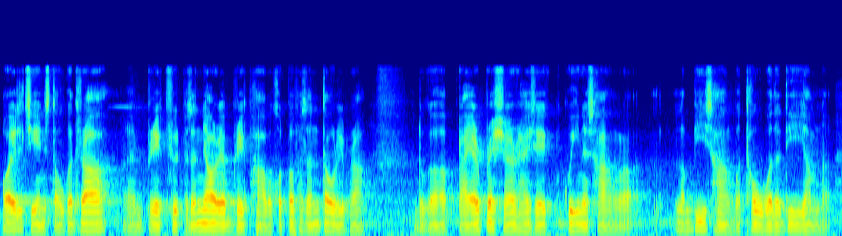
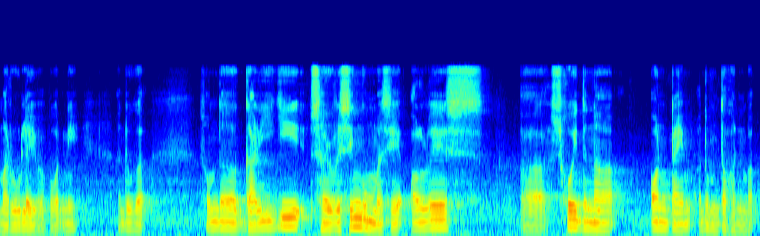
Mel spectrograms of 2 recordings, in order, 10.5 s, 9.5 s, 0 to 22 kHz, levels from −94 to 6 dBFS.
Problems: constant background noise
